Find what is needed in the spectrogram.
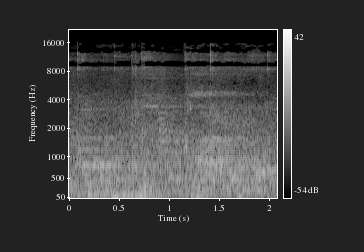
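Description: Table tennis rally: the ball clicking off the bats and bouncing on the table, with background chatter in a large hall.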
